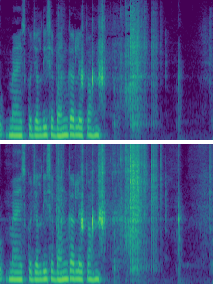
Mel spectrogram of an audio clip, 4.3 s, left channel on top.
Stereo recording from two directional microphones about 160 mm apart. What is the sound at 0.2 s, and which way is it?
Speech, 40° left (ahead or behind).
